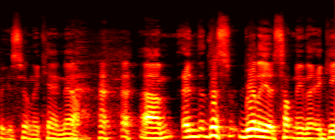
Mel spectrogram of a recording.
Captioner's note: laughing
